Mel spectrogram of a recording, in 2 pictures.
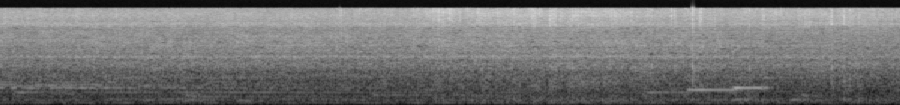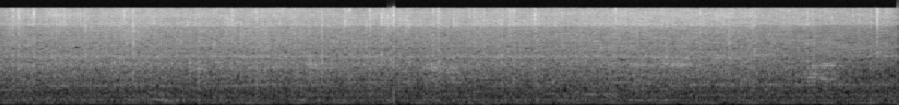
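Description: Pieces of pork belly sizzling in a small frying pan on a gas stove, a steady frying hiss.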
